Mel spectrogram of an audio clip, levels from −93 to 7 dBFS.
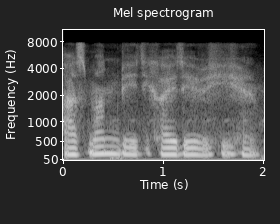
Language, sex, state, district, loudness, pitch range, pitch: Hindi, female, Arunachal Pradesh, Papum Pare, -15 LUFS, 170-185 Hz, 170 Hz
